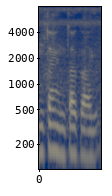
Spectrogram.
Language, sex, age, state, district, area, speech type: Telugu, male, 18-30, Andhra Pradesh, Guntur, rural, spontaneous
